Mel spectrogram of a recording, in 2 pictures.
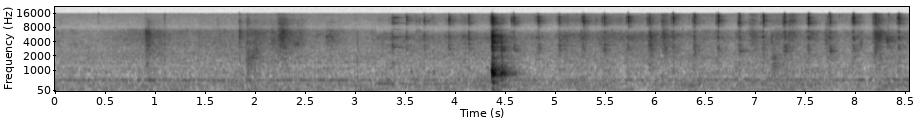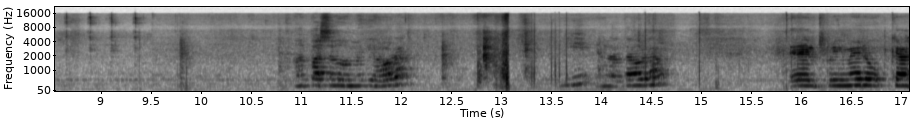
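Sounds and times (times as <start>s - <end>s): egg timer ticking: 3.3s - 9.5s.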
